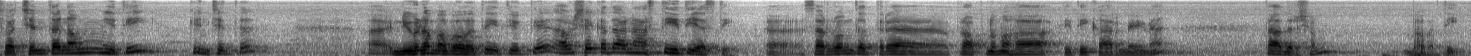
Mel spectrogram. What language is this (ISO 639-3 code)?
san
